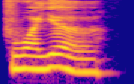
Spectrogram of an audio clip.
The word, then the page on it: voyeur: British English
